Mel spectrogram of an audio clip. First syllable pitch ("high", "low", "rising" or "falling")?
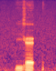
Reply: low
